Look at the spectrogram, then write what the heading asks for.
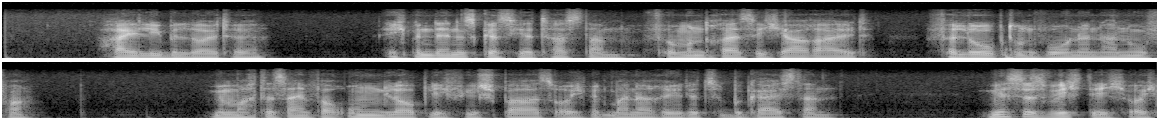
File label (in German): Stimmprobe, Trauredner; Freie Trauung Hochzeit; Trauredner aus Leidenschaft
